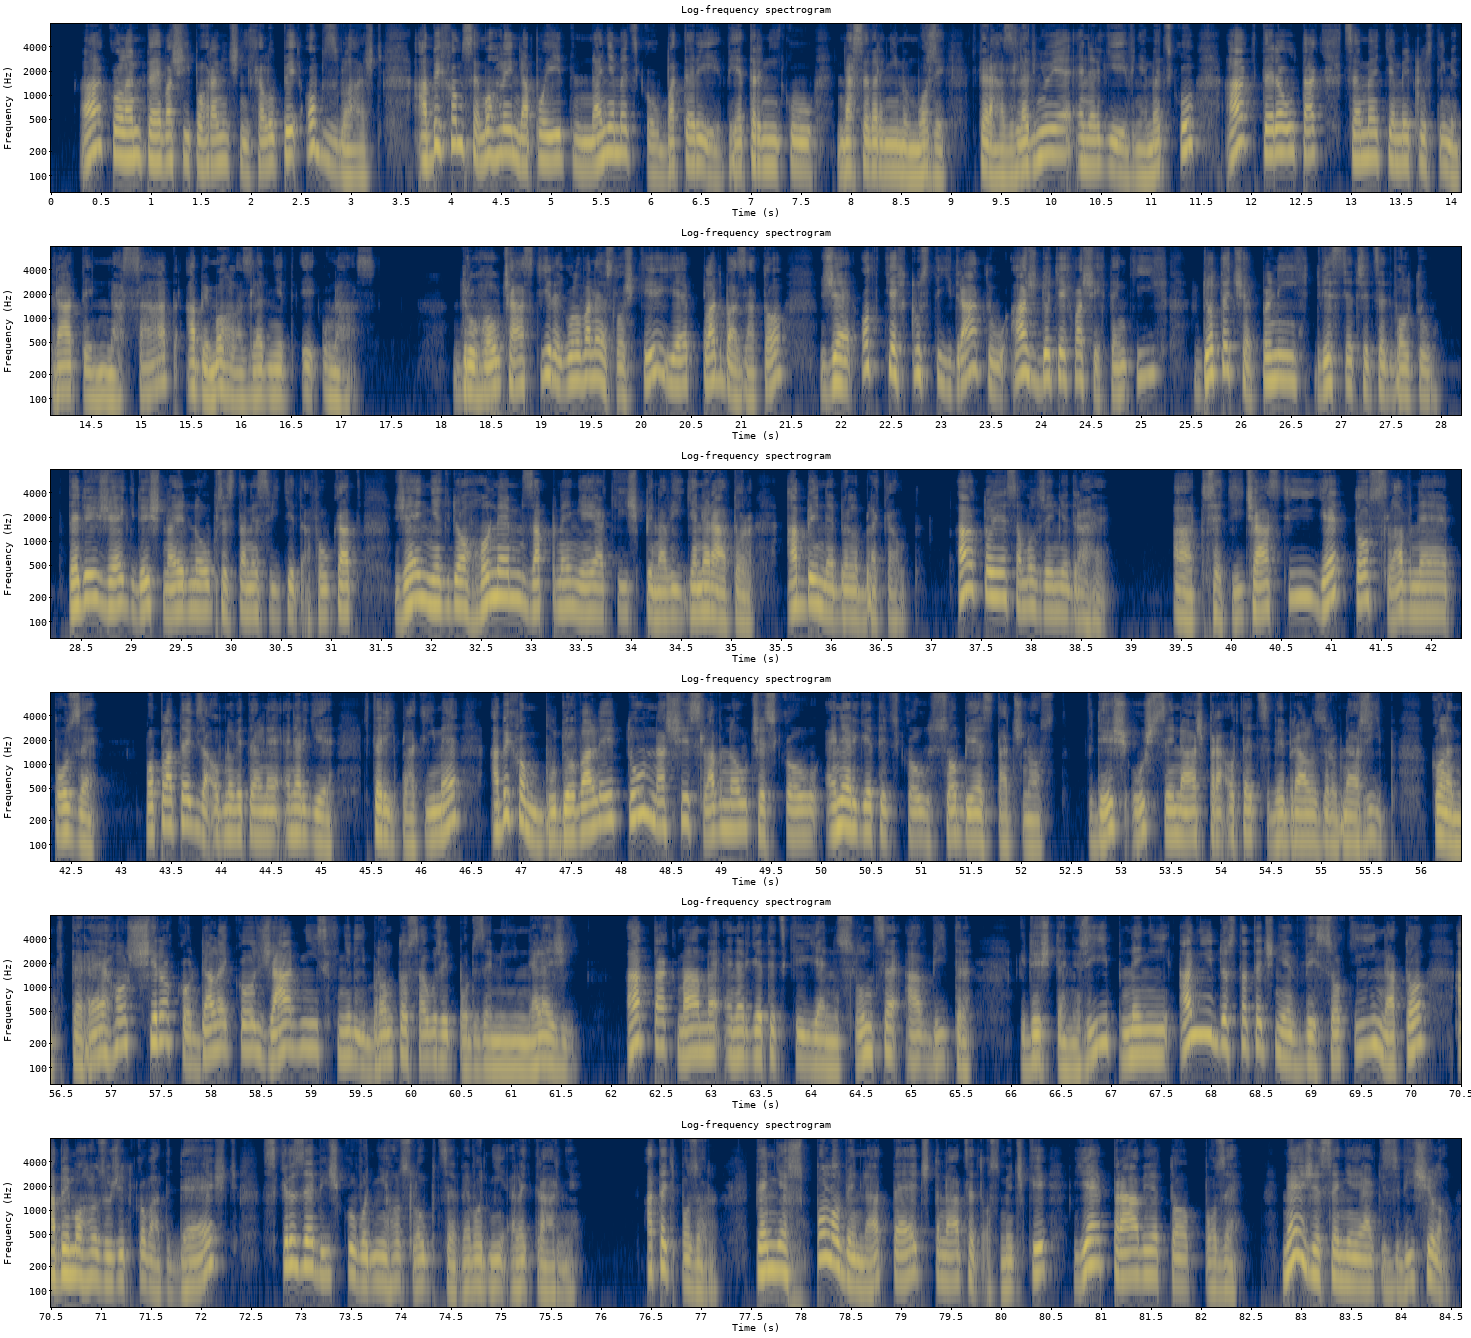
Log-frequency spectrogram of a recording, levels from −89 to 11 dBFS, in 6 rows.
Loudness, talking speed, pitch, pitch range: -22 LUFS, 115 wpm, 140 Hz, 120-170 Hz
